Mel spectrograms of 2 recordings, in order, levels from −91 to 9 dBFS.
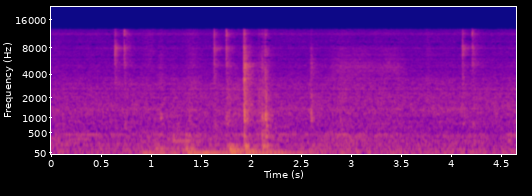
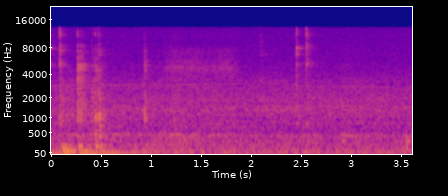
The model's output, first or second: first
